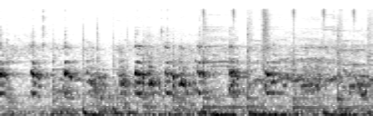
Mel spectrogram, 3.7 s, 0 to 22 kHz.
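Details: A turkey at a farm in Jumailiyah, Qatar, among over a thousand chickens, on 5 March 2021, gobbles in quick, rattling bursts, several in a few seconds. Steady wind rumble from a breeze and the murmur of other poultry sound throughout.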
